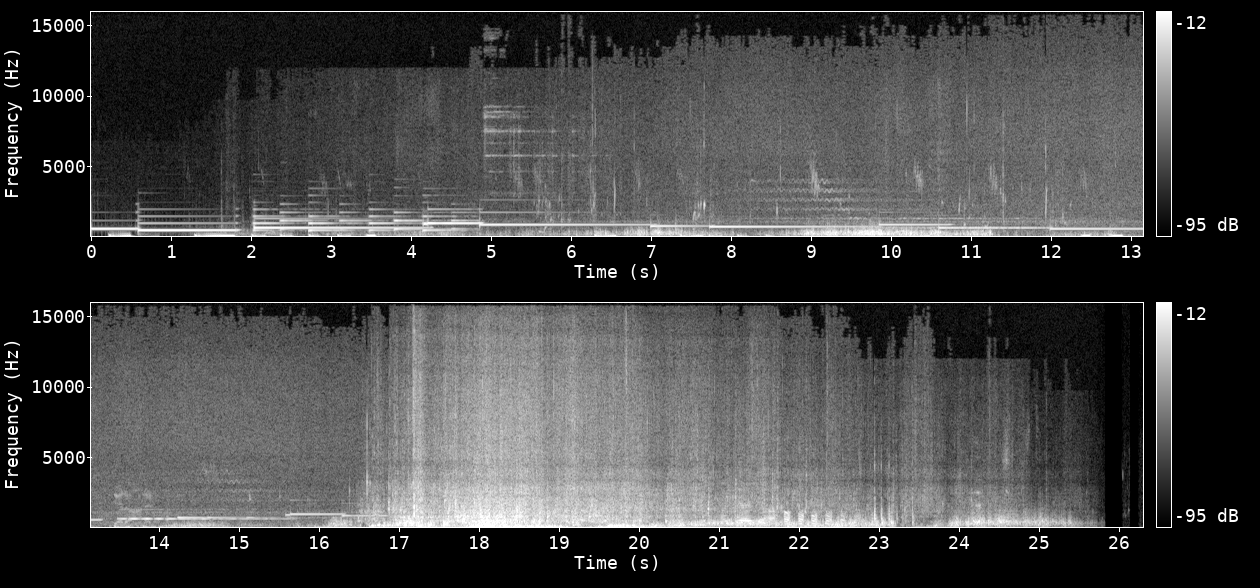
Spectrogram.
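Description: Background music, a simple melody with a light beat at first, for about sixteen seconds. Then water sloshing and splashing around a kayak on a river, louder than the music, which fades out just before the end.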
